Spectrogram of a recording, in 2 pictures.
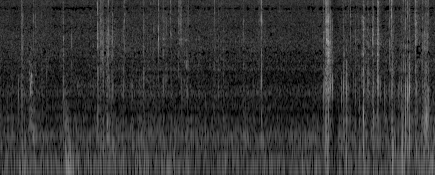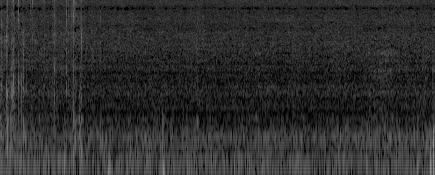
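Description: Pokémon TCG booster pack's foil wrapper being crinkled and torn open by hand: a run of sharp crackles with one louder rip midway, then only a faint steady hiss.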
